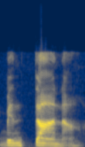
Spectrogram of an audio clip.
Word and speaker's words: ventana: The letter T is with your tongue between your teeth, like ventana.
